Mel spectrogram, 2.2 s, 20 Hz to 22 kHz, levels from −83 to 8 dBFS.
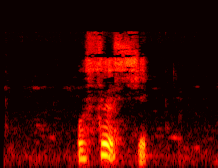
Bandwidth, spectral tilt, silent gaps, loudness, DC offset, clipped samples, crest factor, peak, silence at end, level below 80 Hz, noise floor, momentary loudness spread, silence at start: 11.5 kHz; -4.5 dB/octave; none; -23 LUFS; under 0.1%; under 0.1%; 20 dB; -6 dBFS; 0.7 s; -66 dBFS; -59 dBFS; 15 LU; 0.8 s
